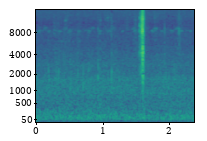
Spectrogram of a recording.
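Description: Steady hum of street traffic, with a single sharp click about one and a half seconds in from a disposable flint lighter being struck.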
